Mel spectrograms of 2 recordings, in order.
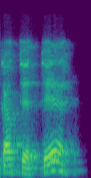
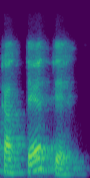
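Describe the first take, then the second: First: The stress is on the last syllable. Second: The stress is on the second syllable. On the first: The speaker calls it right. "ela é uma palavra oxítona" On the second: The speaker calls it wrong. "você tem uma paróxia terminada em R"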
